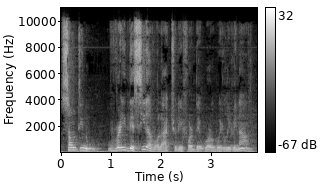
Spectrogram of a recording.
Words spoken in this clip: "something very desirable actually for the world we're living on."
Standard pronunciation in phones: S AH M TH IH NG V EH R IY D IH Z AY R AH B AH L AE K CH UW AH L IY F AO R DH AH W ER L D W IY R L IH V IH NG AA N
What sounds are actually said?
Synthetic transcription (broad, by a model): S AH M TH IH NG V EH R IY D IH S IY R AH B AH L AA K CH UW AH L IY F AO R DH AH W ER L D W IY R L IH V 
